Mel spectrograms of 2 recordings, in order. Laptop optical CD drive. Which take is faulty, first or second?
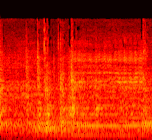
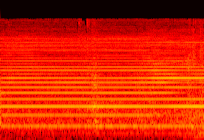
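second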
